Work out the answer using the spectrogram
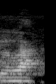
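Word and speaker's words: الله: Lalu nilnya langsung masukkan ke lafaz Allah di depannya dan lafdzul jalalah Allah tadi itu dibacanya tipis ya. Jadi bukan loh tapi lah.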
